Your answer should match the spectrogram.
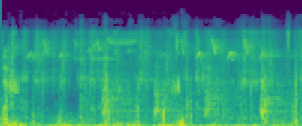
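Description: Running footsteps on a dirt trail, a steady patter of about three steps a second, over a low rumble, with short high chirps above.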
